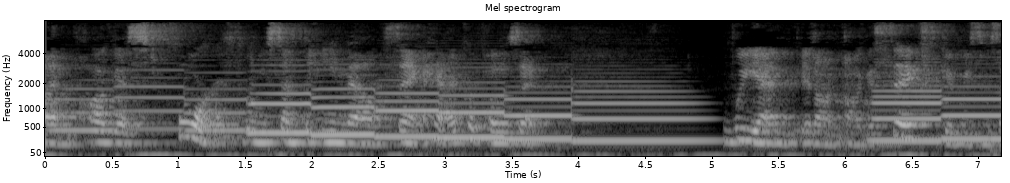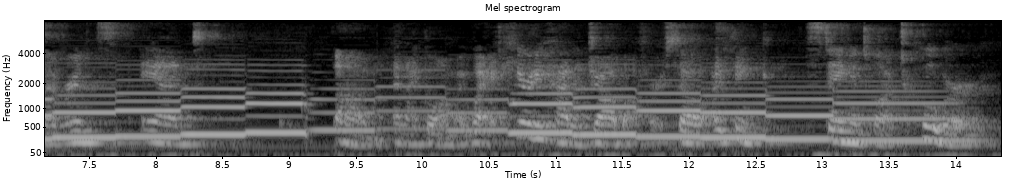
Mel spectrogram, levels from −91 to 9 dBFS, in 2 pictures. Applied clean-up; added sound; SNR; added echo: none; Wind instrument, woodwind instrument; -2 dB; reverberation time 1.1 s.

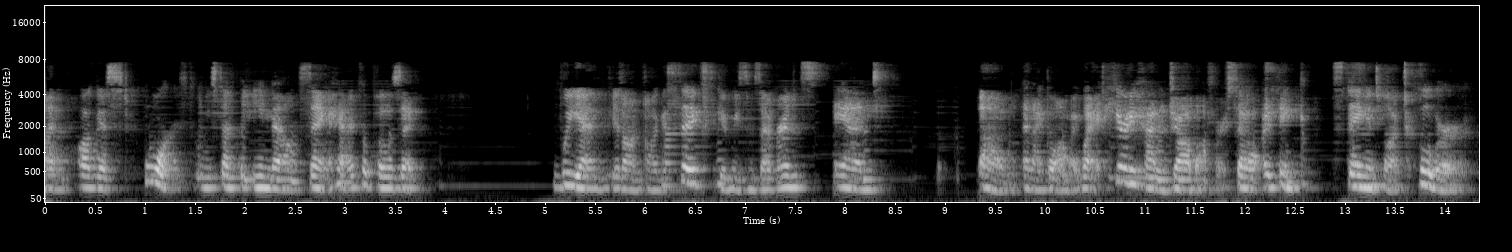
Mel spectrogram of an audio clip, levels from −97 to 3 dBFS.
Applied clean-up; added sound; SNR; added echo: neural mask model DeepFilterNet 3.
